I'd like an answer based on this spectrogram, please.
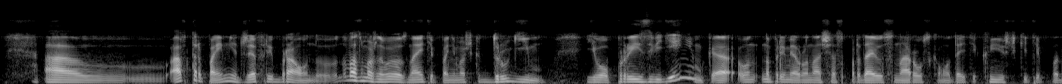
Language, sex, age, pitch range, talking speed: Russian, male, 20-39, 100-135 Hz, 155 wpm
